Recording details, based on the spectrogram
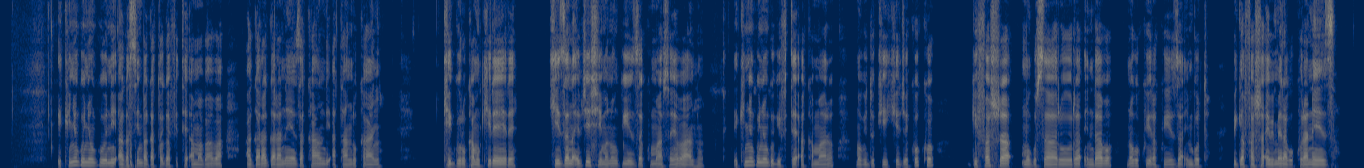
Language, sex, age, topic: Kinyarwanda, male, 25-35, education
